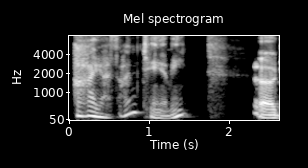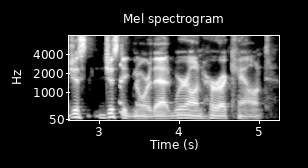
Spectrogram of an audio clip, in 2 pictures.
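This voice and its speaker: A man's voice: low voice, animated, measured pace. A man hosting a podcast in a casual, chatty way, with a jokey, informal manner and wandering asides. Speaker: podcast host.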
